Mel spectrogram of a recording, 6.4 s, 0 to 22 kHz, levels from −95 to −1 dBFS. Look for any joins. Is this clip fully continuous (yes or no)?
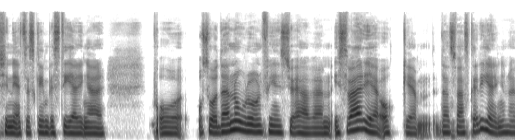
no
